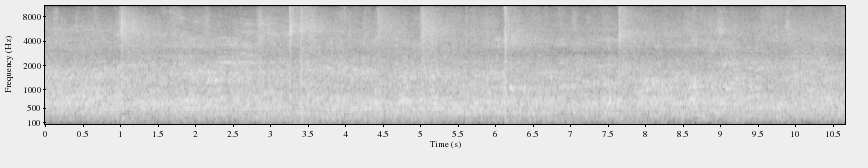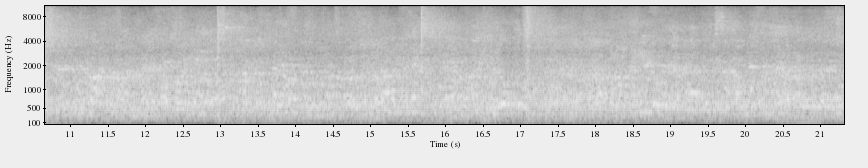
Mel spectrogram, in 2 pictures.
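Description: A crowd chatters throughout a large echoing hall.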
